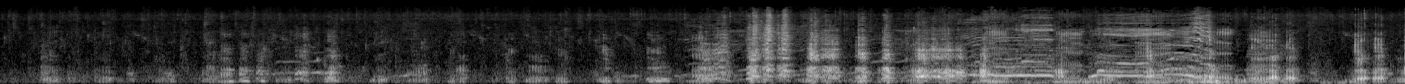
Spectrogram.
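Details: Black Cambodian farm pigs, Chrouk Kandorl, a sow and her kids: soft scattered grunts at first, then from about seven seconds loud rapid squealing with wavering tonal cries, many piglets calling together.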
